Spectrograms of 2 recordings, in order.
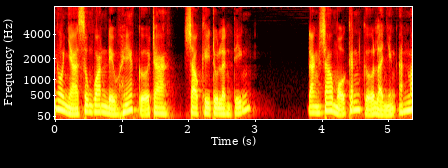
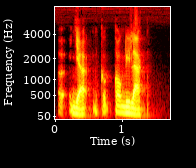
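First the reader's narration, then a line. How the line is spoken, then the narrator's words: Stammering. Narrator (Vietnamese): Tôi lắp bắp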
